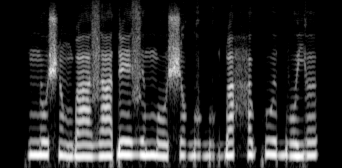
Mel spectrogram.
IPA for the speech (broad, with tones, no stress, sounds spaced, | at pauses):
n o˧ ʃ ɔ̃˨ ɡ͡b aː˨ z aː˧ ɗ eː˦ z ɨ˧ m oː˨ ʃ ɔ˧ ɡ o˧ ɡʷ e˧ ɡ͡b a˦ h a˦ kʷ eː˦ b oː˧ j ə˦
